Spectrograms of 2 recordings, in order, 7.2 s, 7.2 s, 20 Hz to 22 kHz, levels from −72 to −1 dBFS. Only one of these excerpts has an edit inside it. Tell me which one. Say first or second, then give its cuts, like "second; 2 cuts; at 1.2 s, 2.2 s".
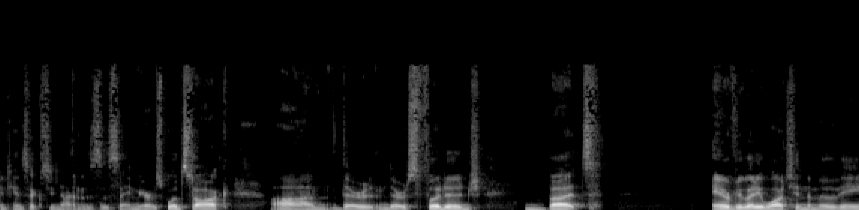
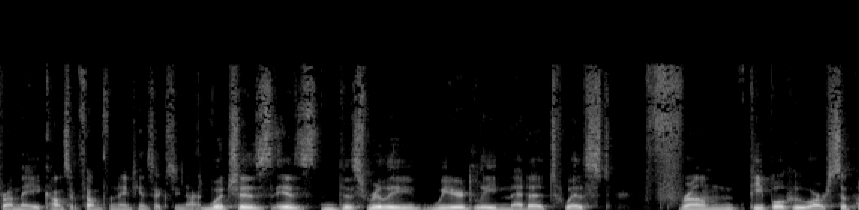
second; 1 cut; at 1.7 s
